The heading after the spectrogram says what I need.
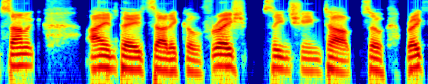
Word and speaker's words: Resh: It's the Resh. Resh, it often behaves like a guttural, and we'll talk about how they all behave. Historically, they're pronounced in the back of the throat.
